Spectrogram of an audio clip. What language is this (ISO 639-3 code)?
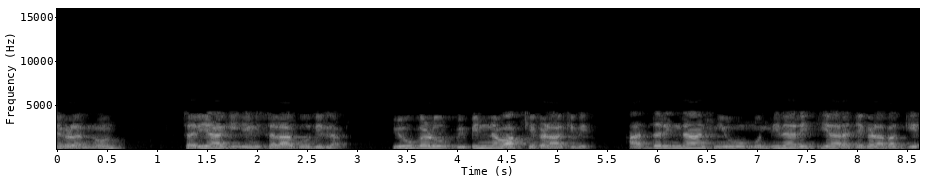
kan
